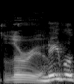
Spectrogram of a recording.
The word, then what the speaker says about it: Luria: Luria.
